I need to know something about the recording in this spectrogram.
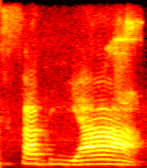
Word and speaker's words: sabiá: a diferença sabia que sabiá sabiá sabiá né abre a termina aí a vitamina Qual é a sílaba forte do Sabiá tá biya então eu moxie tona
